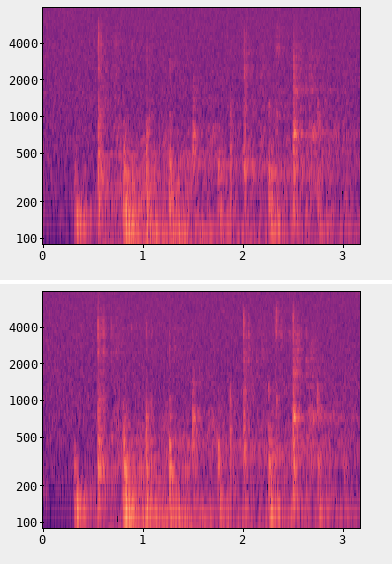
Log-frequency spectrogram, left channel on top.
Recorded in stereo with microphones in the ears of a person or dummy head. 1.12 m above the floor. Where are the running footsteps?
50° right (ahead or behind), 2 m; by 3.1 s 70° right (ahead or behind), 3.5 m.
